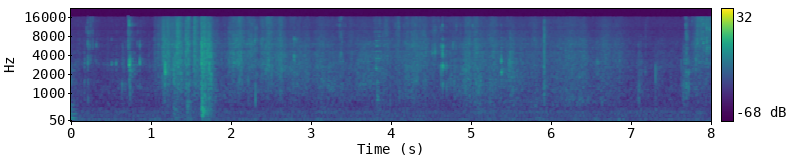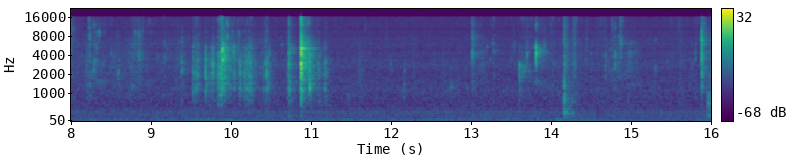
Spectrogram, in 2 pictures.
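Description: A person chewing a mouthful of food close to the microphone, with scattered wet mouth clicks; a few louder clicks come about a second in, around ten to eleven seconds, and once near fourteen seconds.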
